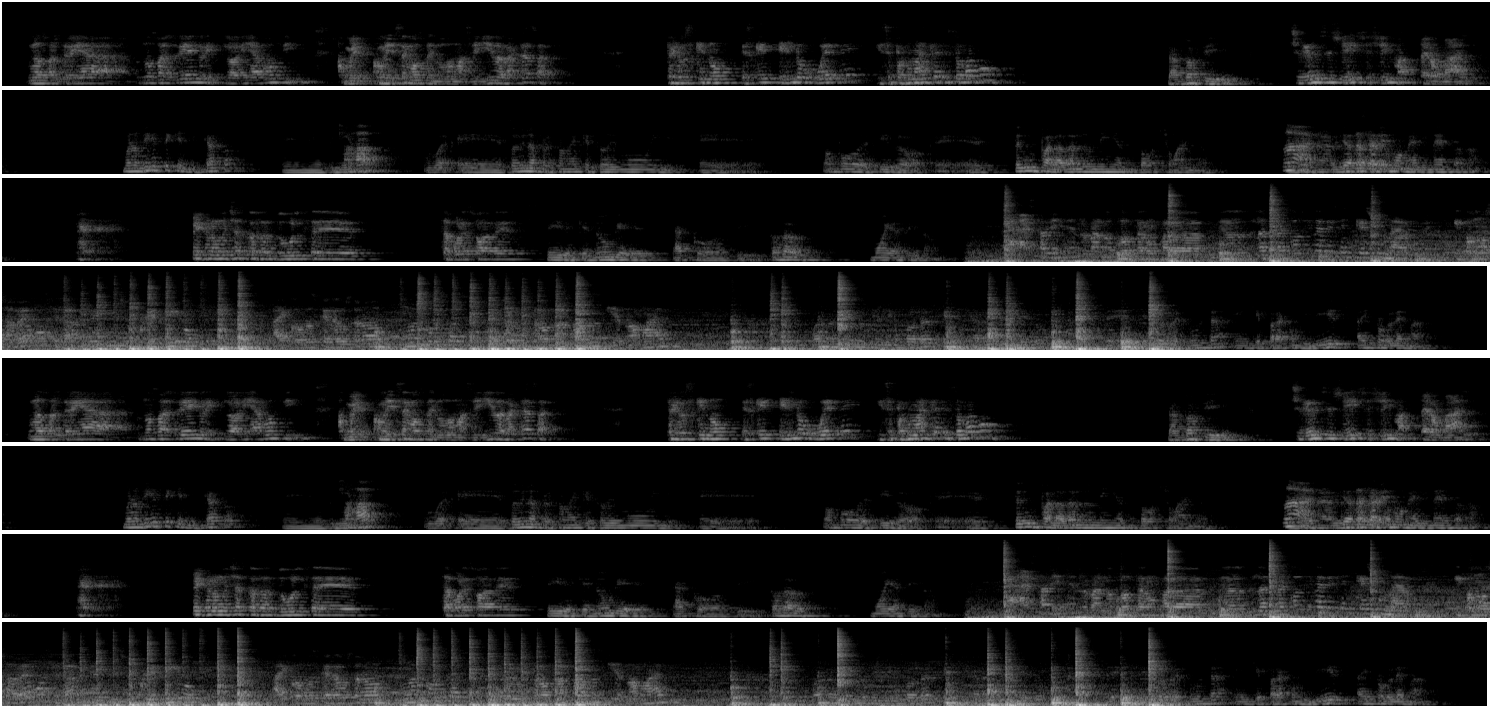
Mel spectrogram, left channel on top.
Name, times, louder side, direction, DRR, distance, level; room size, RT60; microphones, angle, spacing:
voice 1, 0.2-5.5 6.1-6.2 6.6-9.9 12.9-14.7 18.2-18.6 27.7-28.8 30.5-31.0 31.7-33.3 34.1-35.1 39.7-46.6 47.3-51.4, right 1 dB, 50° left, -5 dB, 1.2 m, -40 dB
voice 2, 11.7-12.3 16.1-17.2 17.7-18.5 19.1-21.6 21.8-22.4 23.1-26.9 27.7-29.7 35.2-37.8 38.4-39.1 52.7-55.1 55.7-58.9, equal, 10° left, 1 dB, 0.4 m, -44 dB
sound 1, 39.4-56.3, equal, 75° right, 1.0 m, -30 dB
3.3 x 2.3 x 2.3 m, 0.66 s
head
